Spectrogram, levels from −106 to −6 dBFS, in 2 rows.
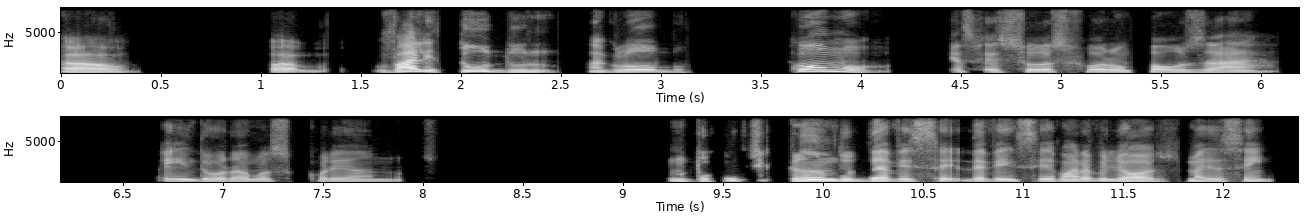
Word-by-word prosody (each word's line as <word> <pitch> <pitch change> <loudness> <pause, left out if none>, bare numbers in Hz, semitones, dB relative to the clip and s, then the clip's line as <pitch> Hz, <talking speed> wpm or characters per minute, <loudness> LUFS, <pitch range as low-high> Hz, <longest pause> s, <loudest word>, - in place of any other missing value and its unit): ao 110 -2 +2 0.7
para - - +2
o - - -15 0.2
Vale 165 +6 +7
Tudo 135 - 0 0.2
na 125 - -1
Globo, 125 -3 0 0.5
como 215 +3 +2 0.3
que - - -11
as 140 - -15
pessoas 140 +2 -3
foram 140 -1 -1
pousar 135 +3 -2 0.6
em 135 +1 -1
doramas 130 +1 -3
coreanos? 130 +1 -7 1.4
Eu - - -1
não 110 - -1
tô - - -1
criticando, 140 -4 +5
deve 125 +6 +3
ser 135 +3 -3
devem 135 +2 0
ser 140 +1 -3
maravilhosos, 135 -8 +1
mas, 115 +2 -1
assim 120 -4 -4
130 Hz, 130 wpm, -23 LUFS, 120-140 Hz, 1.4 s, Vale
